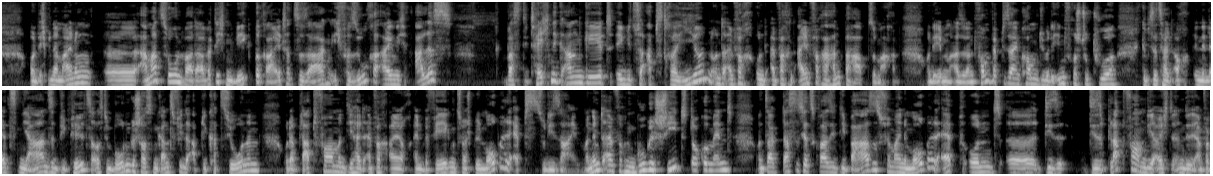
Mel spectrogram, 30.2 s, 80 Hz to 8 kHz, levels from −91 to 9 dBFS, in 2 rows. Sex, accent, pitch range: male, German, 115-160 Hz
